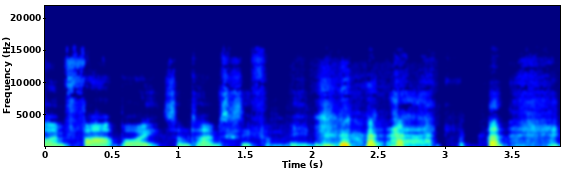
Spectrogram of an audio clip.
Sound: laughs

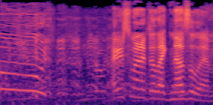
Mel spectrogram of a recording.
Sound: interviewer laughing

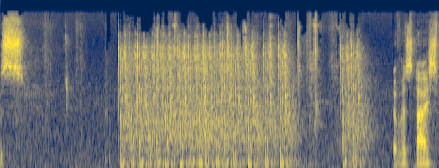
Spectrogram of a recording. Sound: distant gunfire

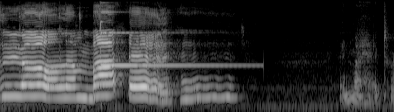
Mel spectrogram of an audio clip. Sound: bell rings

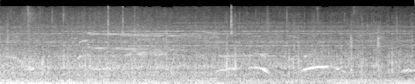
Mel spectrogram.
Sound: screams

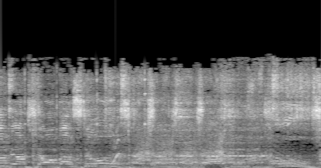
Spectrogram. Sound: loud cheers

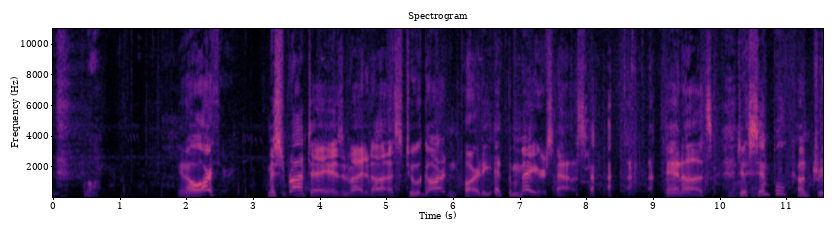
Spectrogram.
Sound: laughs

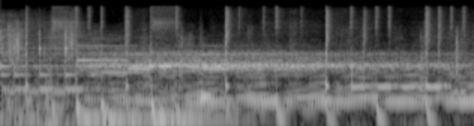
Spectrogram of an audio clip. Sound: footsteps crunching

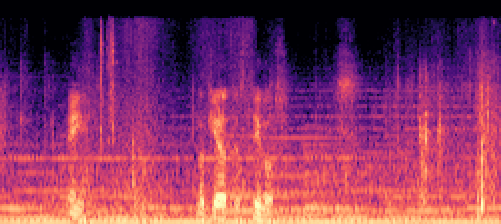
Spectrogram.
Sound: speaking in Spanish

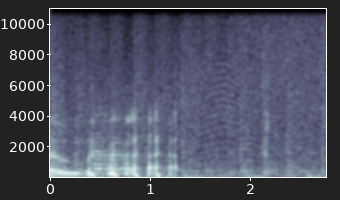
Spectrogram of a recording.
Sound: laughs

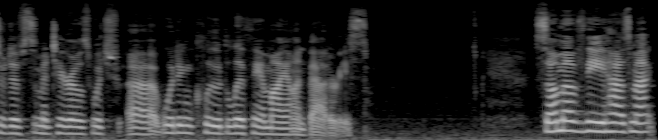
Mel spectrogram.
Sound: HABLA EN INGLéS

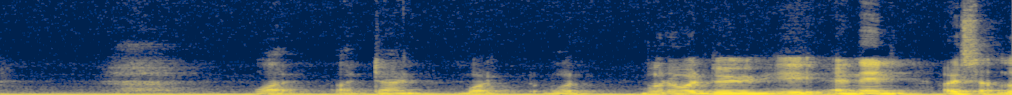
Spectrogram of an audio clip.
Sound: sighs

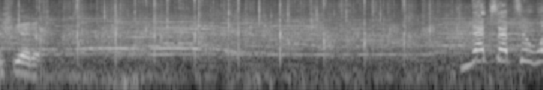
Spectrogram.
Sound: applause and cheering

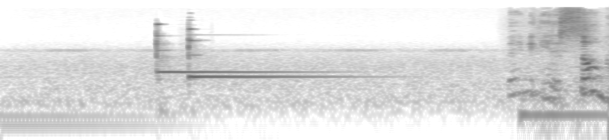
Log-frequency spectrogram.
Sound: doorbell rings

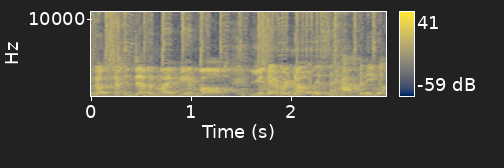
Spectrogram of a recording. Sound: coughs

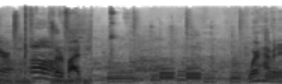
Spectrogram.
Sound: clap; glasses touch

